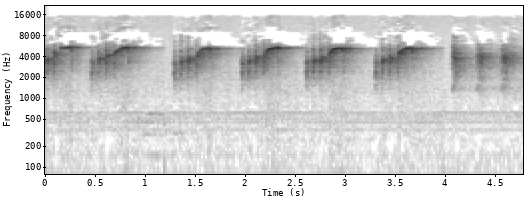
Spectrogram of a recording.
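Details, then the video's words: Long-tailed shrike singing: harsh, buzzy notes that sweep upward, repeated in quick bursts about every second, with brief pauses between phrases. A low steady hum sits underneath. "Kicau Burung Cendet Pentet"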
